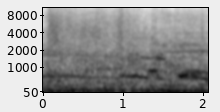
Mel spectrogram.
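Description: An electric whip crackles and hums.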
